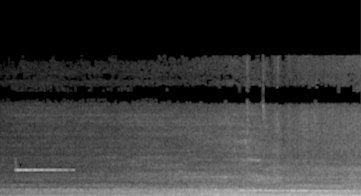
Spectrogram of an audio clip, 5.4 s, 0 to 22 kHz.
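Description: Elizabeth line Class 345 electric multiple unit running in alongside the platform, its wheel-and-rail rumble growing steadily louder. A motor whine drops slightly in pitch as it slows. A short steady high tone sounds briefly near the start.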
